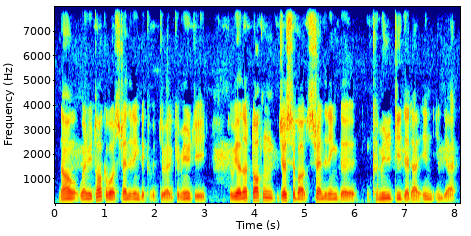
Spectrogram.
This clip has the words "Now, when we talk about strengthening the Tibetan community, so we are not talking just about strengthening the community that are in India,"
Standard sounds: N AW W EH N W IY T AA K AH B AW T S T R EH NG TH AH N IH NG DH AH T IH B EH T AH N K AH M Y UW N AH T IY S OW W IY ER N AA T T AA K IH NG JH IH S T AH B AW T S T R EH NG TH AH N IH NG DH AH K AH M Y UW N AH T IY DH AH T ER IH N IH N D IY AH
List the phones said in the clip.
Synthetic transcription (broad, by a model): N AW W EH N W IY T AA K AH B AW T S T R EH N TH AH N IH NG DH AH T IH EH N K AH M Y UW N AH T IY S OW W IY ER N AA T T AA K IH NG JH IH S T AH B AW T S T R EH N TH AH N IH NG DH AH K AH M Y UW N AH T IY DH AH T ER IH N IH N D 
